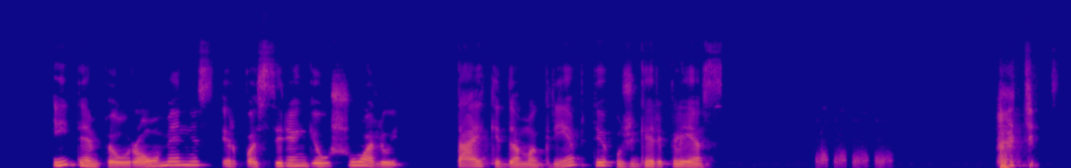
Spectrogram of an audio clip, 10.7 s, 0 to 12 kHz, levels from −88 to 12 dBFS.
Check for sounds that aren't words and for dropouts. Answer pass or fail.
fail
